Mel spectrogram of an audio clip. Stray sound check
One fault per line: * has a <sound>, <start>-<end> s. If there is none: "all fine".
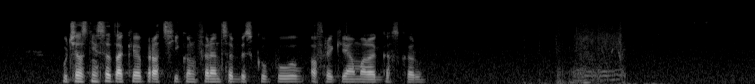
* has a squeak, 5.2-6.8 s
